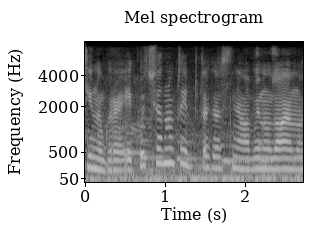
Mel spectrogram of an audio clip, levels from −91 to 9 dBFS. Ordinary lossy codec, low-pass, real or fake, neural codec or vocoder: AAC, 48 kbps; 7.2 kHz; fake; autoencoder, 48 kHz, 128 numbers a frame, DAC-VAE, trained on Japanese speech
